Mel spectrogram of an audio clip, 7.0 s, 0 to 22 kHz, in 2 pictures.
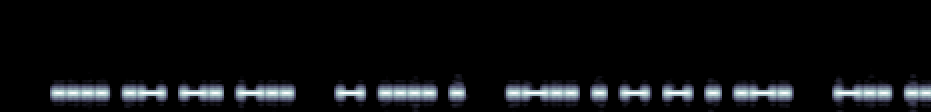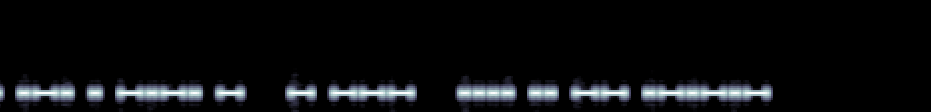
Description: Morse code, heard as a keyed tone, about 46 wpm, 700 Hz. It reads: HAND THE LETTER DIRECT TO HIM.
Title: Sentences from Top 1000 Words - Review Part 2 - 45wpm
